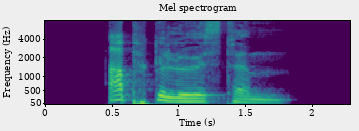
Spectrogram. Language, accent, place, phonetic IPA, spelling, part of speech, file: German, Germany, Berlin, [ˈapɡəˌløːstəm], abgelöstem, adjective, De-abgelöstem.ogg
- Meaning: strong dative masculine/neuter singular of abgelöst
